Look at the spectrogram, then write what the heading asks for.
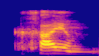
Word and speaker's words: Chaim: Chaim, that's how you say his name.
